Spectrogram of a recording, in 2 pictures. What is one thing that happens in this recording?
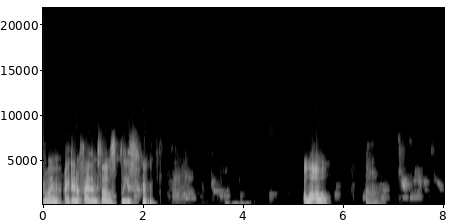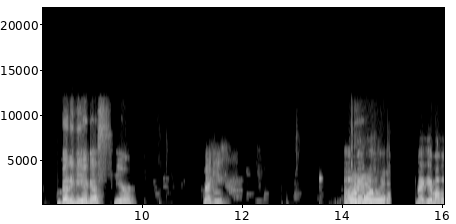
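A woman speaks calmly in bursts, heard through an online call.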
